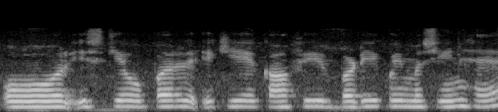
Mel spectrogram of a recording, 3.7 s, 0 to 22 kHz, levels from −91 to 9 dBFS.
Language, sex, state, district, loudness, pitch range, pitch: Hindi, female, Haryana, Jhajjar, -17 LUFS, 200-210 Hz, 205 Hz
